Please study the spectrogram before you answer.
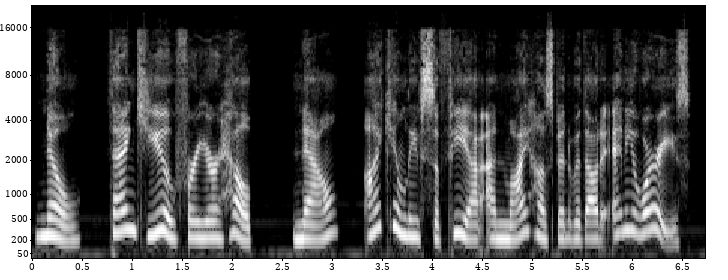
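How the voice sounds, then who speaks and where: A woman voicing a wronged housewife in a story, composed and firm, quietly set on revenge. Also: fairly high pitch, expressive, a little slow, no room sound, studio quality, soft background music. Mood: calm, firm. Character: wronged housewife, calm, determined, quietly vengeful.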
